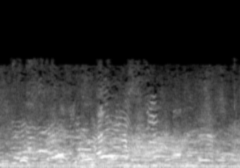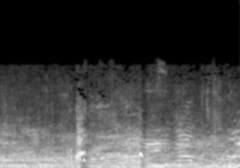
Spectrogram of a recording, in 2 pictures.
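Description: Crowd of children chattering and calling out together in many overlapping high voices, with a couple of brief sharp knocks about four and five seconds in.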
